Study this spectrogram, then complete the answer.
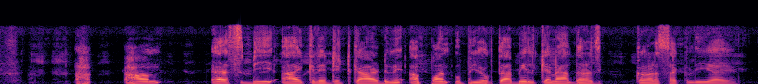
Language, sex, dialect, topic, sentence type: Maithili, male, Southern/Standard, banking, question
